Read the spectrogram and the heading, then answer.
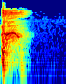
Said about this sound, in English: Sorry. Are you good? No. Okay. I'll go ahead and wait for you to finish coughing up your lungs there and getting cancer.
